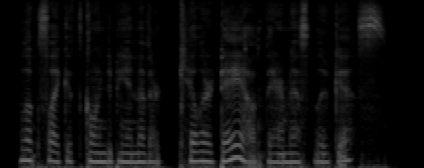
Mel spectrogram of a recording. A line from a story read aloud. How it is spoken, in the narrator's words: Ava muttered as she passed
